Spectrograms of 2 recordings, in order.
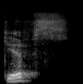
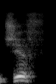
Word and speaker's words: GIF: these people were pronouncing jiff incorrectly and he said he didn't care so the guy who invented the coding for gifts said it's okay to say gif or jif okay so what application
